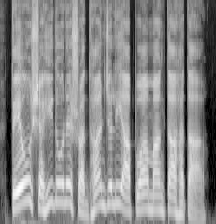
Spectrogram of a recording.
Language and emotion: Gujarati, neutral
